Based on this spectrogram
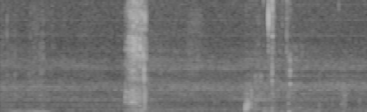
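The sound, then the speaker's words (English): Quiet mouth noises with a short wet slurp near the middle and a few smacking, squishy sounds afterward as someone takes a sip of coffee. No one speaks. “Try that coffee.”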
